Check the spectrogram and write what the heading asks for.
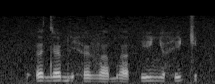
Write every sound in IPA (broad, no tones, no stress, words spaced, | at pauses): ʔə d̪œbihœ vʌbʌ | iʎəhic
